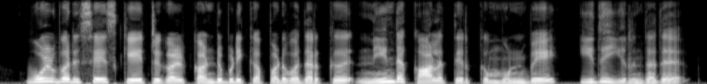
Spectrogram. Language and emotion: Tamil, neutral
